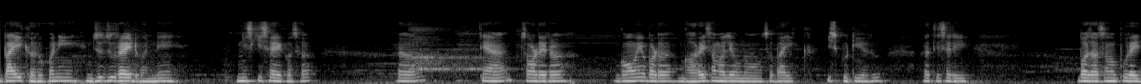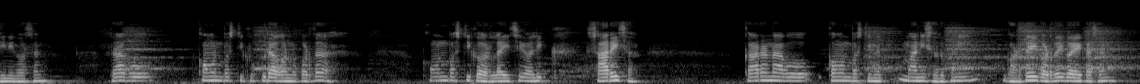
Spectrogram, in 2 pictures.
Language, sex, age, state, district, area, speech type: Nepali, male, 18-30, West Bengal, Darjeeling, rural, spontaneous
